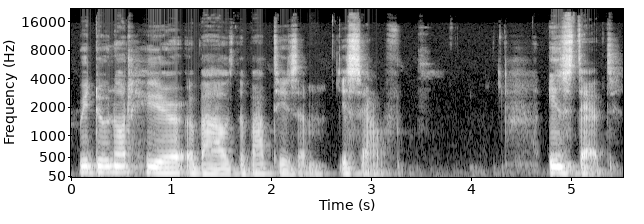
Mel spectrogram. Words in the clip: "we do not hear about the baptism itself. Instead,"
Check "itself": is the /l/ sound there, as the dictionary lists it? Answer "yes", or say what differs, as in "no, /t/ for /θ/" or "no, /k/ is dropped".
yes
